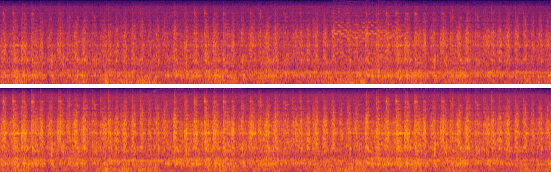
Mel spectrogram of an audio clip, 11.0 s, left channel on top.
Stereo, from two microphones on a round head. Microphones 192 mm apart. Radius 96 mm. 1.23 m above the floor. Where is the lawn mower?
55° right (ahead or behind); by 11.0 s 35° right (ahead or behind).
